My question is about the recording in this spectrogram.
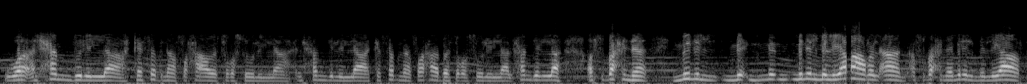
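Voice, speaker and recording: High-pitched, rapid, impassioned man. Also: fairly even intonation, faint music behind. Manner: emphatic, repeats oaths and phrases, stumbles and restarts. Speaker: speaker giving a personal religious testimony. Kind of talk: impassioned spoken appeal. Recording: lo-fi, muffled recording.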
